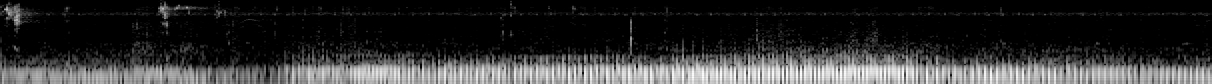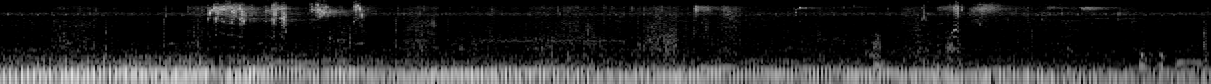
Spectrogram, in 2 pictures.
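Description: A motorbike engine running nearby, louder from about three seconds in until about nine, over a steady high drone. A few short, high squeaks from young macaques come about two-thirds of the way in.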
